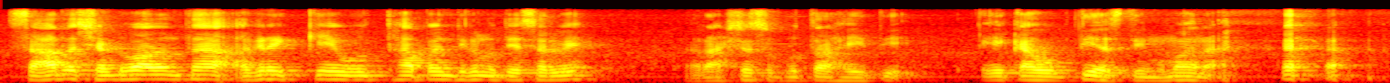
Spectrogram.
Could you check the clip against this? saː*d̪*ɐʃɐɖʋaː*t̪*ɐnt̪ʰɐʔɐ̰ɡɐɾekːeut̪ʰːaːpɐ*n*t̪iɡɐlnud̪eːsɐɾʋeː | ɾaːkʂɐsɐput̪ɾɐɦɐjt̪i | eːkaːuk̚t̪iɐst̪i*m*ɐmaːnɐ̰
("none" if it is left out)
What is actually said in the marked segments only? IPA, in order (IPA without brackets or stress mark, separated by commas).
d̪, d̪, n, m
